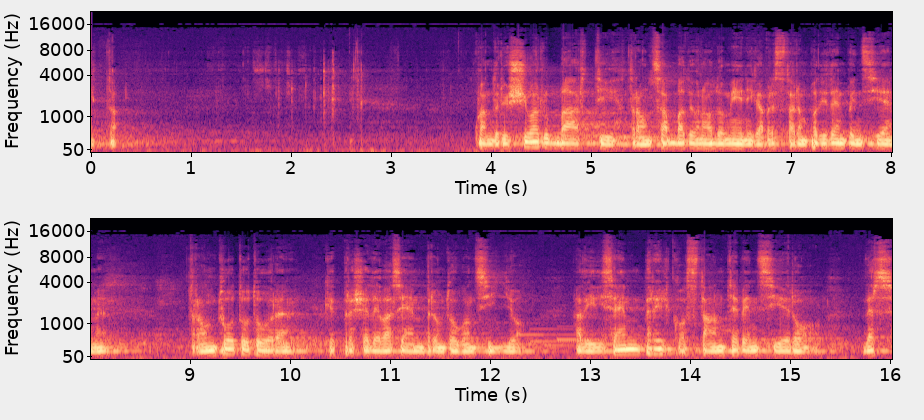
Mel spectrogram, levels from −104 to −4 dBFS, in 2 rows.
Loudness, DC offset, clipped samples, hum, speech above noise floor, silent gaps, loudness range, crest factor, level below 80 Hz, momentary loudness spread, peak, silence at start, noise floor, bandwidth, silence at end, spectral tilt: -14 LUFS; under 0.1%; under 0.1%; none; 31 dB; none; 4 LU; 12 dB; -44 dBFS; 16 LU; -2 dBFS; 0 s; -43 dBFS; 12.5 kHz; 0 s; -6 dB/octave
